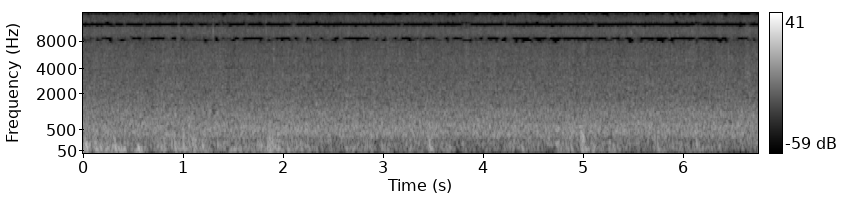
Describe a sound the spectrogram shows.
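Water rushes and splashes steadily through a gap close by.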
